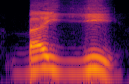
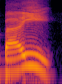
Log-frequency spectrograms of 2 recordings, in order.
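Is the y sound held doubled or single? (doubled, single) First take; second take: doubled; single. First: The y sound is held long and doubled. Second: The y sound is short and single. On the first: The speaker calls it right. "huruf yang bersabdu pastikan kita sebut betul-betul" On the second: The speaker calls it wrong. "bukan bayi"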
